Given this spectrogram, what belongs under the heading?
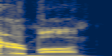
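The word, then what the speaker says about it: Germán: All right, sorry, Herman. Sorry. I misread your name. He's not German. On the Wikipedia, it looks like a German.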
